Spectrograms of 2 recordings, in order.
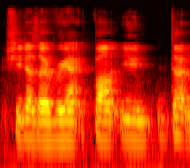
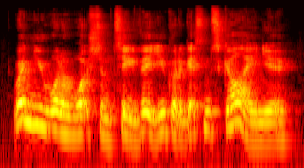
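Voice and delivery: laddish, salesy TV advert voiceover; 3 semitones higher than usual. Doing a requested impression of Idris Elba from the Sky adverts: imitating Idris Elba. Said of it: "Do his voice".

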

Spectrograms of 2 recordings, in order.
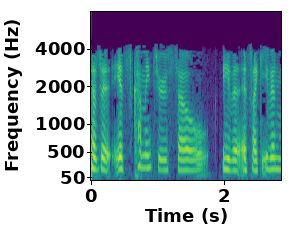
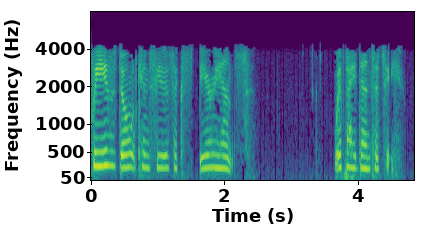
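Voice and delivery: on the verge of tears; 3 semitones higher than usual. Speaker continues on with the talk while tearing up. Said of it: "as I'm tearing up here".

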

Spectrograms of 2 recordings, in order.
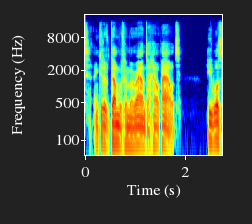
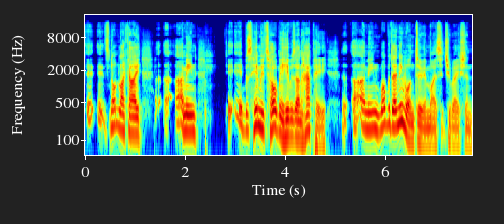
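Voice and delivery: rattled, caught-out flustering, high and swooping; 9 semitones higher, 4 dB louder than usual. Narrating Hargreaves answering an accusation at the table, flustered.

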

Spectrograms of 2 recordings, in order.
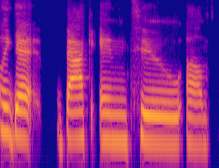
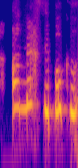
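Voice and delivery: put-on sweet, cute, very high little French accent; 5 dB louder than usual. Imitating the other speaker thanking someone in French: cute little French accent. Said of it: "this cute little French accent".

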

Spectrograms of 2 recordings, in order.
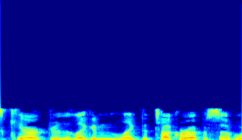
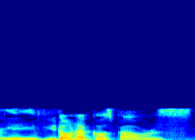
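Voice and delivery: ordinary talk

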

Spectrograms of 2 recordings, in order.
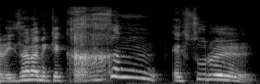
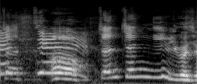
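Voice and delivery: put-on very high, lisping little-girl baby talk; 10 semitones higher, 3 dB louder than usual. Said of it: "혀 짧은 소리로 이렇게".

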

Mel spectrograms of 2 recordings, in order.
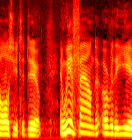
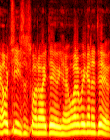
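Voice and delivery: anxious, frantic, panicky fretting voice; 3 semitones higher than usual. Retelling own inner prayer while only pretending to be calm: imitating own anxious inner voice. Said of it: "I wasn't calm".

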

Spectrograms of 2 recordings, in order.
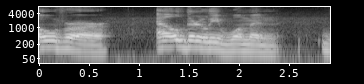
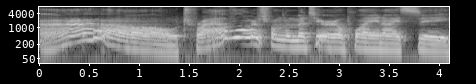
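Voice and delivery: put-on swooping, sing-song old woman voice, long oh; 3 semitones higher than usual. Voicing a character who greets travelers bringing Boogle back, in an old lady voice. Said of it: "this is just my old lady voice".

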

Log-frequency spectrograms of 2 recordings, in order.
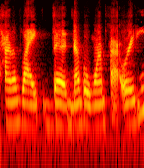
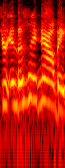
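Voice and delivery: squeaky, very high-pitched put-on little voice; 11 semitones higher than usual. Talking about having a baby, saying a line in a Kim voice. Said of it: "in my little Kim voice".

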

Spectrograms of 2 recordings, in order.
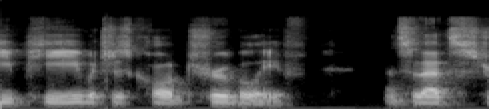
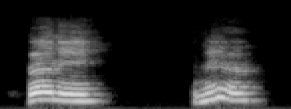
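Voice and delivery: very high-pitched, raised voice; 11 dB louder than usual. Showing the voice used when calling the dog over, high-pitched voice for the dog. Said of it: "it's definitely just a higher pitched voice".

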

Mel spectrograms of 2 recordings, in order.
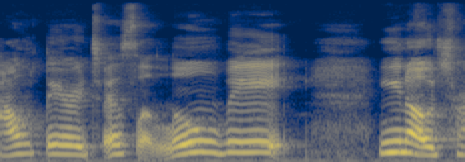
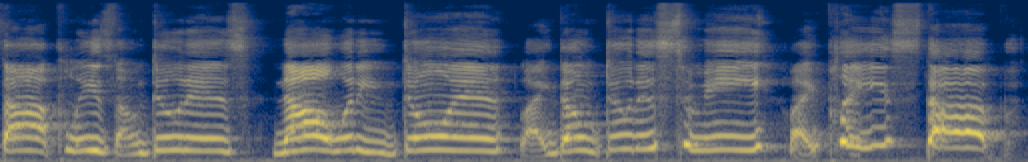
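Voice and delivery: put-on high, crying, pleading tone; 6 semitones higher than usual. Recounting being held down by him, retelling crying, pleading. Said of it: "I'm at this point where I'm crying".

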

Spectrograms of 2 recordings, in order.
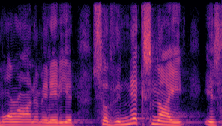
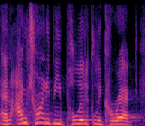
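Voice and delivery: ordinary talk, nothing marked

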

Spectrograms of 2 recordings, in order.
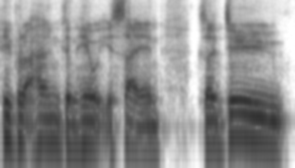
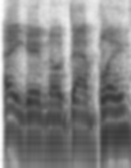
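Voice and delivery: put-on tough guy voice, higher; 3 semitones higher than usual. Quoting the A-Team line as a Mister T impression. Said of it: "Mister T impression".

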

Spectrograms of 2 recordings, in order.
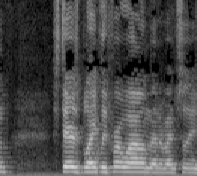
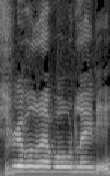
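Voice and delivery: ordinary talk, nothing marked

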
